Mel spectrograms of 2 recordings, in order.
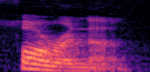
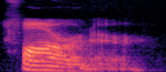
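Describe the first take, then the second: First: It is said in a British accent. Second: It is said in an American accent. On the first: "this word in British English is pronounced" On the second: "In American English"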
